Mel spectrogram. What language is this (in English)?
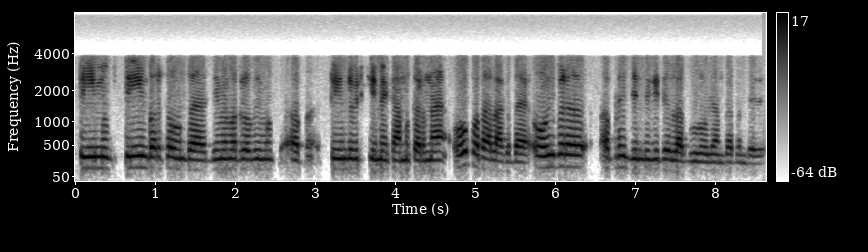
Punjabi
